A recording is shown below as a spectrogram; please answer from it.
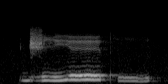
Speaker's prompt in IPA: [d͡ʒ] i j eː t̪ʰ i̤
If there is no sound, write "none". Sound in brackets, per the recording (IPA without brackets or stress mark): d͡ʒ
